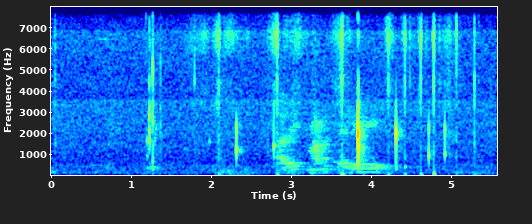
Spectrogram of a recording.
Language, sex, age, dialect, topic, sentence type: Hindi, female, 18-24, Garhwali, agriculture, question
